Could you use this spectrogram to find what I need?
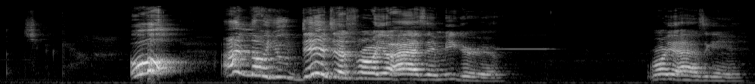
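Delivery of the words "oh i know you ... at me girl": loud laughing mock indignation; mock outrage. Mom pretending to be offended by her daughter's eye roll.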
